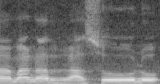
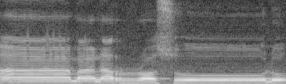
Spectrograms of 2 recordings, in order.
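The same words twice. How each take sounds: First: আমানার রাসূলু with the madd held long; drawn-out vowel. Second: আমানার রাসূলু with every vowel held long and slow; drawn-out vowel. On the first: (আমানার-এ টান দিয়ে) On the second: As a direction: recite আমানার রাসূলু with full madd. (টান দিয়ে ধীরে আমানার রাসূলু) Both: Shown as a demonstration. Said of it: "আর এখানে টান দিতে হবে".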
